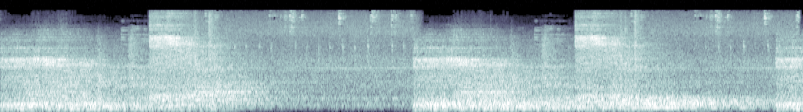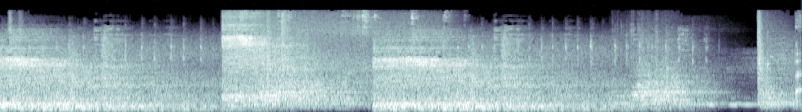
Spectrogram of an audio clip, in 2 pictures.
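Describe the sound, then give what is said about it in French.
A machine's engine, with oil circulating throughout the machine, runs loud, a dense rumbling roar that holds steady throughout, its tone shifting abruptly every couple of seconds. No one speaks. “machine, elle vit parce qu'il y, a, elle un moteur, elle a, tout un tas de, réseaux.”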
